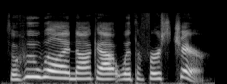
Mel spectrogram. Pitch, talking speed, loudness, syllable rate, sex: 270 Hz, 265 wpm, -15 LUFS, 5.0 syllables/s, female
